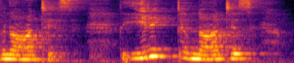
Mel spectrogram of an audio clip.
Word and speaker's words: Nantes: artist the Edict of nantis um or nante I would say nante is how you say it in French the huguenots precede Henry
